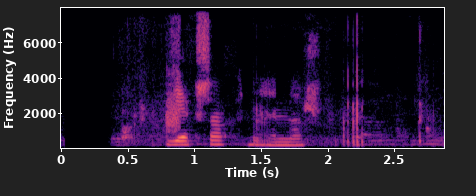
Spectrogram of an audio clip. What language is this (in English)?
Icelandic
